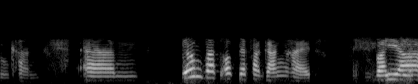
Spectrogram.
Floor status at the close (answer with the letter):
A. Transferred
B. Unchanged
A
